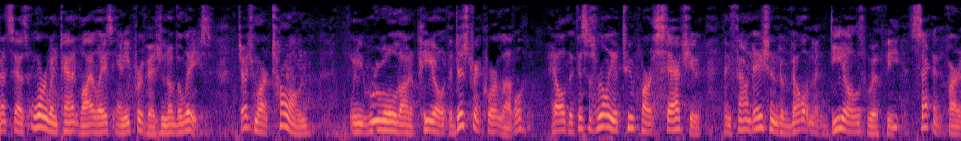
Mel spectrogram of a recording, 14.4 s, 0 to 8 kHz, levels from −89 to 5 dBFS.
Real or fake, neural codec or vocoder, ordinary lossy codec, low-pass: fake; codec, 16 kHz, 2 kbps, FreqCodec, larger model; MP3, 64 kbps; 7.2 kHz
